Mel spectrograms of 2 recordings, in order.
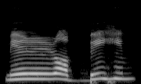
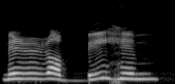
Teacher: نون را میں مل گیا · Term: ادغام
